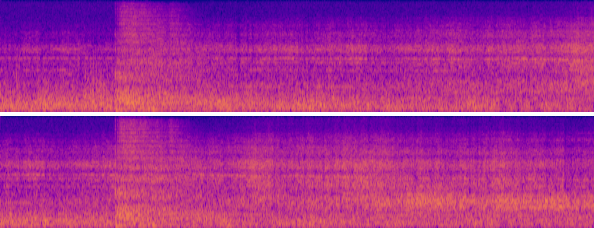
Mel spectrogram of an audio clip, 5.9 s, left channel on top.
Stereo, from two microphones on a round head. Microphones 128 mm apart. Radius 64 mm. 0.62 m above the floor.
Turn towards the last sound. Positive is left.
turn(degrees=-40)  # may be behind; listen again after turning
